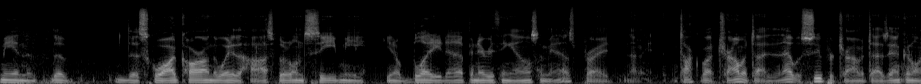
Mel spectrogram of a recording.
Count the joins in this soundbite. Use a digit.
1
